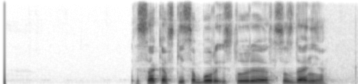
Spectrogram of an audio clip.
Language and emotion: Russian, neutral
